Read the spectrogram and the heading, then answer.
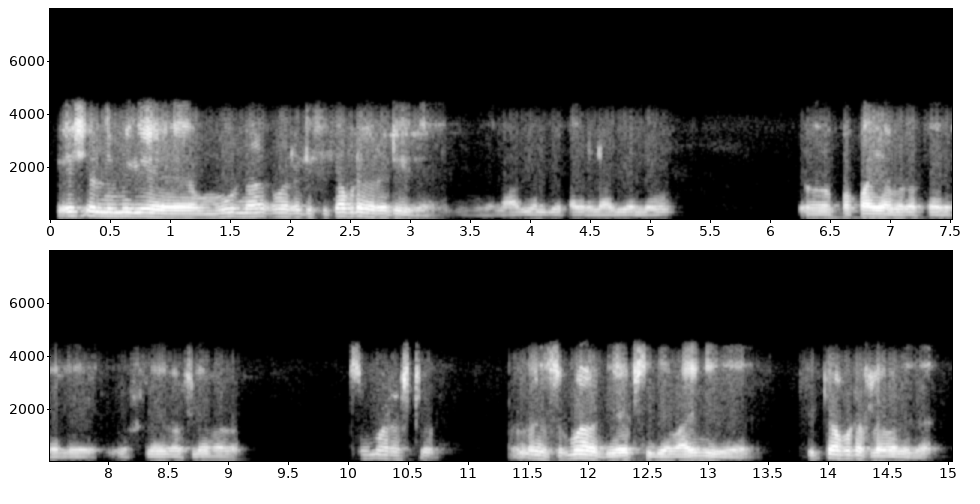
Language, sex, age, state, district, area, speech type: Kannada, male, 60+, Karnataka, Shimoga, rural, conversation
